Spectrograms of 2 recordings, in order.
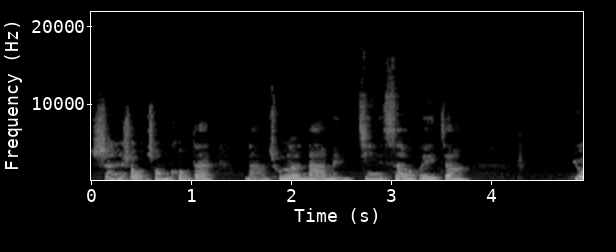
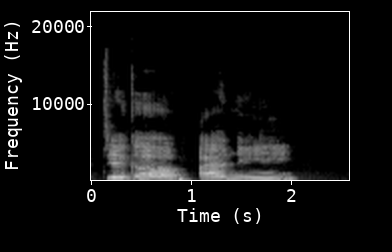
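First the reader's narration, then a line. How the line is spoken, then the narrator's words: Mother calling from afar. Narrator (Chinese): 远方又传来妈妈的叫声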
